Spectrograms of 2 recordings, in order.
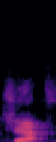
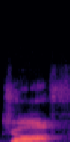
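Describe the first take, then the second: First: The name is said with an 'e' vowel, Jeff. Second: The name is said with an 'o' vowel, Joff. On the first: The speaker calls it right. "I should pronounce it Jeff" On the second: The speaker calls it wrong. "that's the way I'm pronouncing it"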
